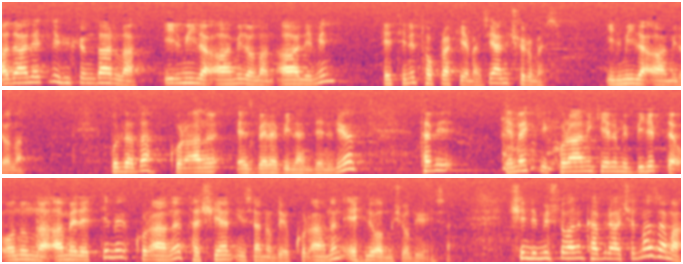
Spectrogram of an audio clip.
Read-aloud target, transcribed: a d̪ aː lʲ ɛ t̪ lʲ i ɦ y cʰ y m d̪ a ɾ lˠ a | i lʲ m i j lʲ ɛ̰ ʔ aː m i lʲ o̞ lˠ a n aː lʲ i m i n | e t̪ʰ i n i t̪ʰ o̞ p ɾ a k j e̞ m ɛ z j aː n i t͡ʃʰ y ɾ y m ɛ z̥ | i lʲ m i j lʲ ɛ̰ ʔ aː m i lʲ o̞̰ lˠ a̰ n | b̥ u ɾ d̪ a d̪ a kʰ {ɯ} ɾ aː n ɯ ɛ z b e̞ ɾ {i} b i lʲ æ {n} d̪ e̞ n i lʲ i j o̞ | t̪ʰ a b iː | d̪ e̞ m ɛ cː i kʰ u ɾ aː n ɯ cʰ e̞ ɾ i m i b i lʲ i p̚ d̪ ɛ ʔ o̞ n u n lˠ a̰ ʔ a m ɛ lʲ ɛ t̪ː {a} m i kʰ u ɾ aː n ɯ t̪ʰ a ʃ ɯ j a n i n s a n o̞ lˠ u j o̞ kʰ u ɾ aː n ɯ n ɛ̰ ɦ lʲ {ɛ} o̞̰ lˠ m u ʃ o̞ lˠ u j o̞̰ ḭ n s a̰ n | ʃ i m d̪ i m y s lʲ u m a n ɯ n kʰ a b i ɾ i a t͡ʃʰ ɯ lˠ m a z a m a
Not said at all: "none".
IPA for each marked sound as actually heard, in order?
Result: u, ɛ, n, i, i

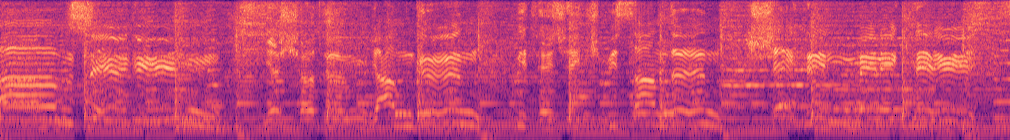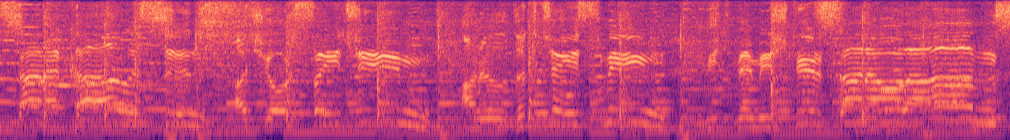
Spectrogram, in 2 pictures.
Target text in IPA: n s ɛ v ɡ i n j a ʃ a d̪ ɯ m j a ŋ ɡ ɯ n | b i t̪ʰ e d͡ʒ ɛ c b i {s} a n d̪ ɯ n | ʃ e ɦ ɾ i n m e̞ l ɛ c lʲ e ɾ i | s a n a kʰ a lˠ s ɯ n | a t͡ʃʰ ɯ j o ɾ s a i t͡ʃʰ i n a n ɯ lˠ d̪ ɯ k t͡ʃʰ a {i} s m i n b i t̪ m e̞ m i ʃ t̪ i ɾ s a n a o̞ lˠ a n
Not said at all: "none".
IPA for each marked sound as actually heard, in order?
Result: s, i

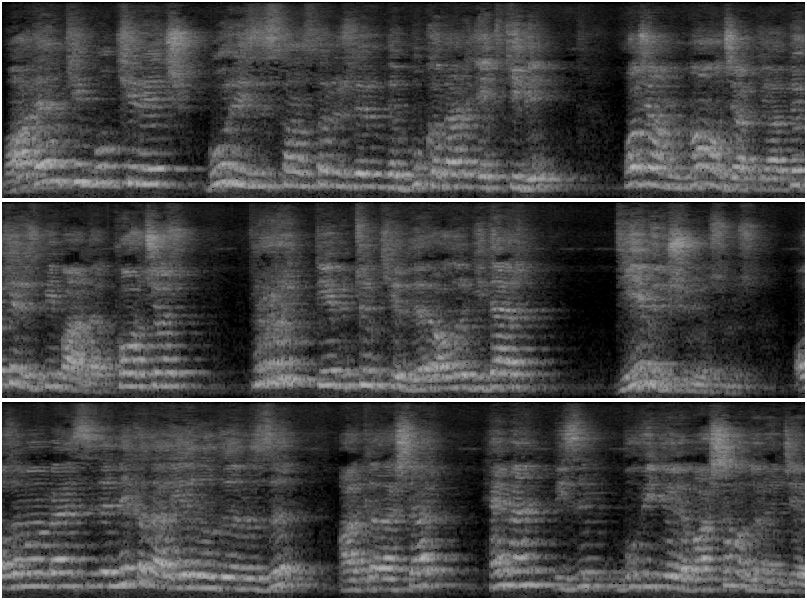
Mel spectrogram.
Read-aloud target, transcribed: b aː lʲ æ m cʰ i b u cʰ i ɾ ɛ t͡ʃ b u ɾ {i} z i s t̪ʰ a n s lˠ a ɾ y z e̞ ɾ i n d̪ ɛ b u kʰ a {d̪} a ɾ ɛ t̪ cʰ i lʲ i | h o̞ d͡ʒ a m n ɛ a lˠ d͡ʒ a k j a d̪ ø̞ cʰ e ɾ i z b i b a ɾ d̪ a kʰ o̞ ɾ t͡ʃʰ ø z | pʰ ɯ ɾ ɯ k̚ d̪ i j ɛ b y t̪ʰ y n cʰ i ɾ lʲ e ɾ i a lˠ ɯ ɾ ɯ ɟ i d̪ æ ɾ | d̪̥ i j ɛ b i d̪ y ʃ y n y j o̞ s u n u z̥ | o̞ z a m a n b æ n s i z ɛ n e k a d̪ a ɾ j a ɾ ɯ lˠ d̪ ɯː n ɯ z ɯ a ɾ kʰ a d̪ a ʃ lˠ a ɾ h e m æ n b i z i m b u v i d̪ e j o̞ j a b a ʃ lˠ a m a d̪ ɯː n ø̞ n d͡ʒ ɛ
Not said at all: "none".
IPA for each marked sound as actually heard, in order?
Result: e, d̪

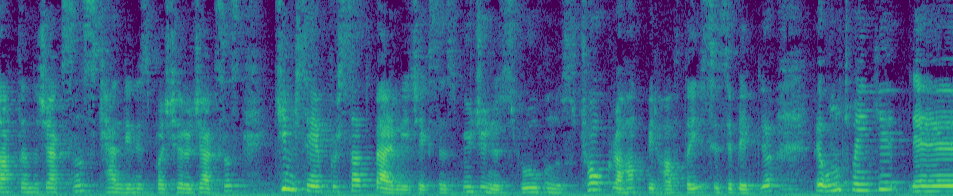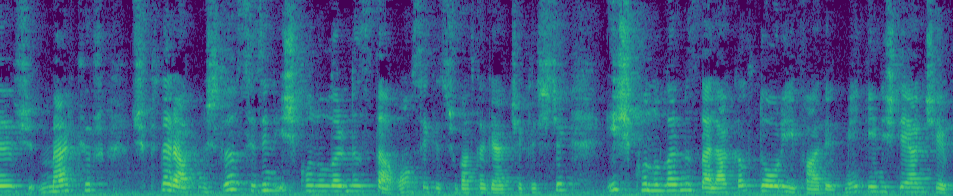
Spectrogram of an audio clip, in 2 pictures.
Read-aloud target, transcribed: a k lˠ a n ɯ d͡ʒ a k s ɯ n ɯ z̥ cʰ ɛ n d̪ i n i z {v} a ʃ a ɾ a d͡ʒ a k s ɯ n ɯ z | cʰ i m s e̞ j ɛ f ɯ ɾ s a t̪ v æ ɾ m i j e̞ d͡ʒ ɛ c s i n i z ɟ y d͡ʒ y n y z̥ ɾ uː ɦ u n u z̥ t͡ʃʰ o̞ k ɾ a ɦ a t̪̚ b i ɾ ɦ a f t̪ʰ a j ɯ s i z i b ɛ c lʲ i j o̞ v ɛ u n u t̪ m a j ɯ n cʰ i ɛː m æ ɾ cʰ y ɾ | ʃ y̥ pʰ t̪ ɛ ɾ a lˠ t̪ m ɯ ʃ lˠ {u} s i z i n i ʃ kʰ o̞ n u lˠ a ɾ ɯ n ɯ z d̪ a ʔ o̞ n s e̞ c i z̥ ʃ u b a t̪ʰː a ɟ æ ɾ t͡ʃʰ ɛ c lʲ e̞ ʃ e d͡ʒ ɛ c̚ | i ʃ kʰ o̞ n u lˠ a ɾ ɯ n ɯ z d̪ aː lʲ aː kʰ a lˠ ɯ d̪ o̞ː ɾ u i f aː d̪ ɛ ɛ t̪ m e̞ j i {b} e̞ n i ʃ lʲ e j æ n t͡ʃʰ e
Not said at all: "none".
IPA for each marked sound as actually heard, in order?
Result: b, ɯ, ɟ

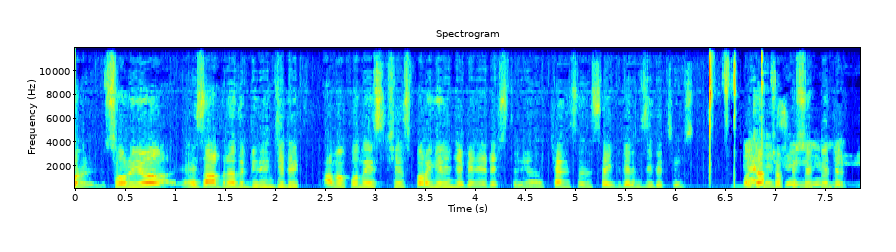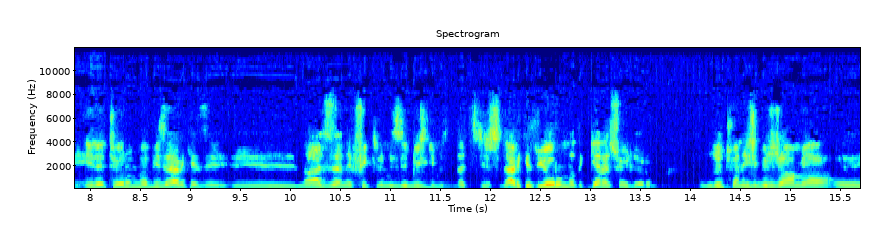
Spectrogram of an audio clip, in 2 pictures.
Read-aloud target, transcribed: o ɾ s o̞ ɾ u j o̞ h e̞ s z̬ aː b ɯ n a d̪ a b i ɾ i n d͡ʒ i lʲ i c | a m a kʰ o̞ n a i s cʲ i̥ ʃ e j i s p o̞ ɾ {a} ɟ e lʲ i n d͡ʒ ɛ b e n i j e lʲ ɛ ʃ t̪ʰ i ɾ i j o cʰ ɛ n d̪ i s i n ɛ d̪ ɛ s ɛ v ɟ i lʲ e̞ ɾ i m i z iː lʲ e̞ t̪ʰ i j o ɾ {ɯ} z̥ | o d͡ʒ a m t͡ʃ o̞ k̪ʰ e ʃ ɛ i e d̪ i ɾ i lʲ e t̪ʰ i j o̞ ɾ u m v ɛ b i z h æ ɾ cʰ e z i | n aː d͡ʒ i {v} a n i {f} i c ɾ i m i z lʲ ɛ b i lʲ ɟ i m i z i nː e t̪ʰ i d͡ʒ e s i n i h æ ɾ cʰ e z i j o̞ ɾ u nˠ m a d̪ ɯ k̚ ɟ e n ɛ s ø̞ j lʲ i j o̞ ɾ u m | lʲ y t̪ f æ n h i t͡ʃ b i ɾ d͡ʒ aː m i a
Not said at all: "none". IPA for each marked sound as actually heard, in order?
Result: a, u, z, f

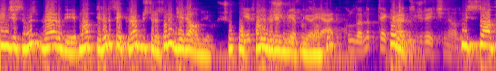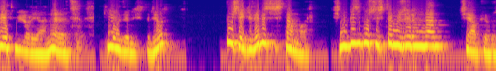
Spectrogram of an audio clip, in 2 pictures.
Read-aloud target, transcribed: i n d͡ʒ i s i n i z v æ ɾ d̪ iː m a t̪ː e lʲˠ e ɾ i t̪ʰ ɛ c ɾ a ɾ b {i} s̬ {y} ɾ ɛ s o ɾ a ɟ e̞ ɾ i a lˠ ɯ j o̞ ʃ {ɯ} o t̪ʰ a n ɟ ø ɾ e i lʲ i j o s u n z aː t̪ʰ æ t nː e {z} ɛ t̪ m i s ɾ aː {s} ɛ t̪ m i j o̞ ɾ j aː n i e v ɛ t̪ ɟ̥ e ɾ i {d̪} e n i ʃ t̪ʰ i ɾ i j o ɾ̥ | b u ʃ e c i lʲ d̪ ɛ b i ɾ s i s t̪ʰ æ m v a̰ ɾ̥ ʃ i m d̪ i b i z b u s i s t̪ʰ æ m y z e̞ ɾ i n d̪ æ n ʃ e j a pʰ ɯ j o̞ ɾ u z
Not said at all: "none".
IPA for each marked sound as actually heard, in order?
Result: i, y, u, v, f, d̪

